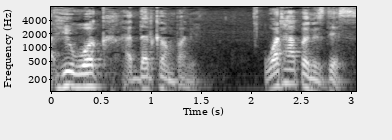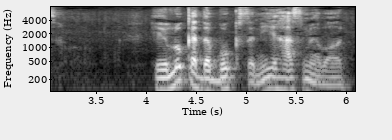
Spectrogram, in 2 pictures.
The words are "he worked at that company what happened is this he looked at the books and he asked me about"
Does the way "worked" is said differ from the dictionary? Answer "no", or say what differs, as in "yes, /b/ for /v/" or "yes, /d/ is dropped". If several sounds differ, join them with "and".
yes, /t/ is dropped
